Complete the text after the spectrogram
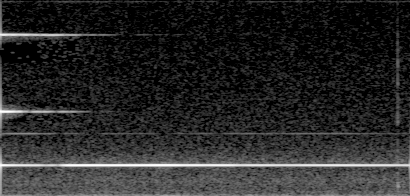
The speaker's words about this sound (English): We're going to start with the three cleansing chimes.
